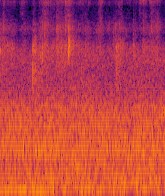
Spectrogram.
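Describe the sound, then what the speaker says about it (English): Steady rain falls in an even, soft hiss of drops pattering on a surface, faint and continuous with no voices. "raining right now"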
